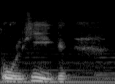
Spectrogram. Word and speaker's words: Ol' Higue: Of course, I'm pronouncing it Ol Higue, as the Trini that I am.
